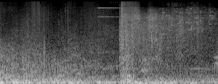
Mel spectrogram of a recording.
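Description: A fire spell cast in Hogwarts Legacy, with a loud, dense roaring burst of flame that swells again midway and stays continuous throughout, mixed with battle noise.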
